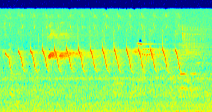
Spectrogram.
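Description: A bird singing a fast run of about fifteen downslurred whistled notes, about four a second, that stops about three and a half seconds in, over a low steady rumble.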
